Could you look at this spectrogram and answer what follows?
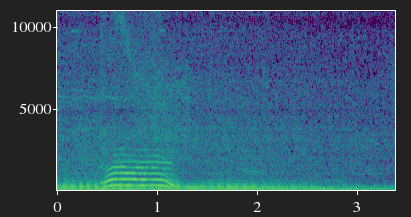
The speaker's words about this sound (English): In December 2017, Santa was on holiday patrol in downtown Paris. He was riding around on a red high-performance motorcycle, spreading Christmas cheer.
